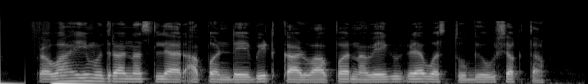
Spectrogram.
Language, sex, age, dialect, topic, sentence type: Marathi, male, 18-24, Southern Konkan, banking, statement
